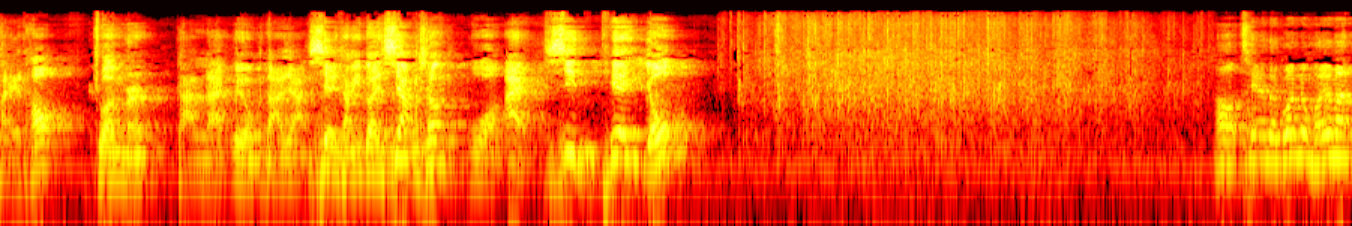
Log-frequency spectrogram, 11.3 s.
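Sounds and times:
speech: 0.0s - 5.8s, 10.1s - 11.2s
audience applauding crosstalk performers at a New Year show: 6.0s - 10.3s.

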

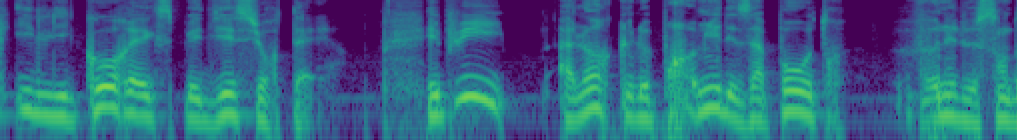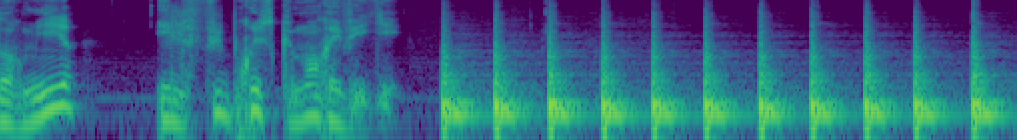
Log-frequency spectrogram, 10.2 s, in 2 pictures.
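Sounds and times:
speech: 0.1s - 7.2s
firm knocking on a door: 7.3s - 10.1s.

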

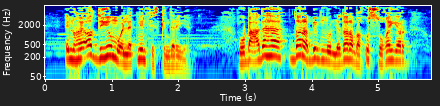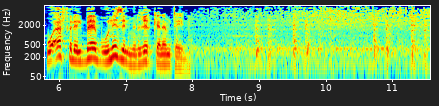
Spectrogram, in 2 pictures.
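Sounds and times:
speech: 0.3s - 2.2s, 2.9s - 8.2s
train rumbling on rails: 7.9s - 11.5s
wheels clacking on track joints: 10.6s - 11.5s.

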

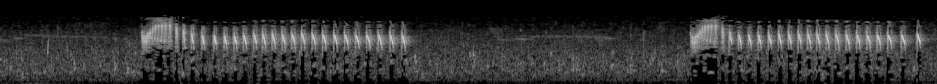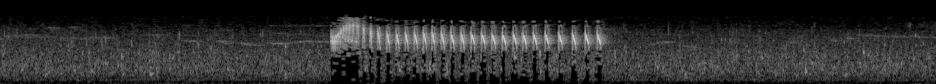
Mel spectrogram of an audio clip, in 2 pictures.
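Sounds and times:
zebra finch trilling: 1.4s - 4.1s, 6.9s - 9.2s, 12.7s - 15.4s.

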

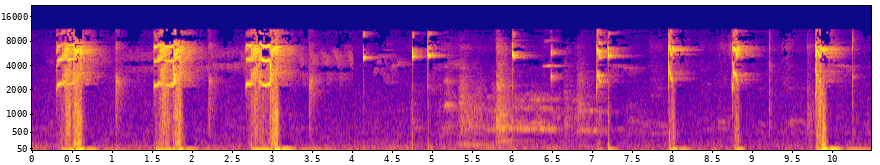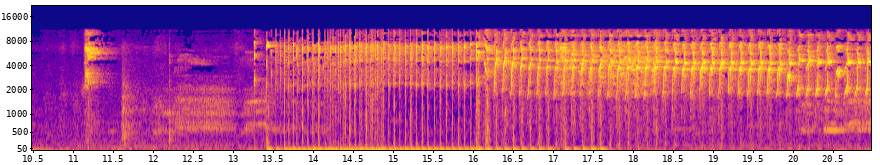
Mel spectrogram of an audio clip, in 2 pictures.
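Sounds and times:
lovebird chirping and trilling: 0.3s - 5.4s, 6.5s - 9.1s, 11.1s - 11.5s, 13.3s - 20.9s.

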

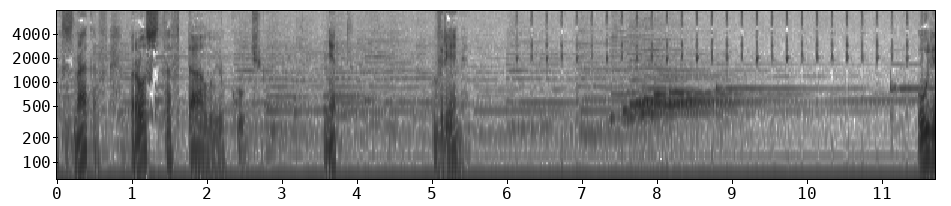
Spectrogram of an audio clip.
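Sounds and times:
speech: 0.2s - 2.9s, 3.6s - 4.0s, 5.0s - 5.5s, 11.5s - 11.7s
clockwork bomb in a sardine tin ticking: 6.0s - 11.7s.

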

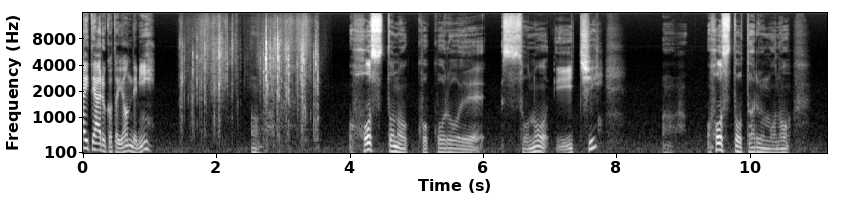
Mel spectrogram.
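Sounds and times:
speech: 0.0s - 1.2s, 2.5s - 2.8s, 4.0s - 8.1s, 8.7s - 10.9s
sheet of paper crinkling as it is unfolded: 1.5s - 3.6s.

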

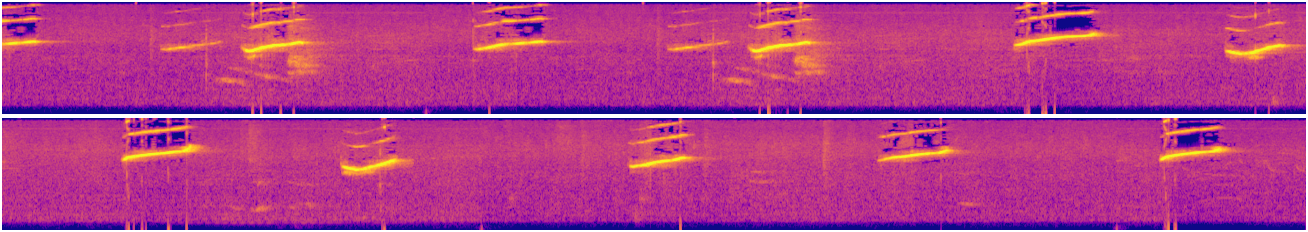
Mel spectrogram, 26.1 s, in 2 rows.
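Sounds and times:
female Oriental magpie-robin whistled notes: 1.6s - 3.2s, 4.8s - 5.6s, 6.7s - 8.2s, 10.2s - 11.1s, 12.3s - 13.0s, 14.3s - 15.1s, 16.5s - 17.2s, 19.4s - 20.1s, 21.8s - 22.8s, 24.6s - 25.4s.

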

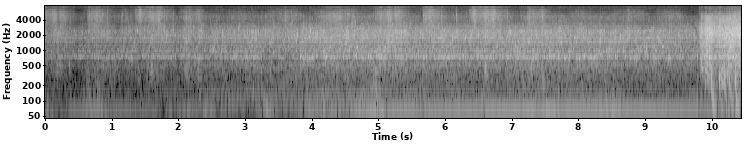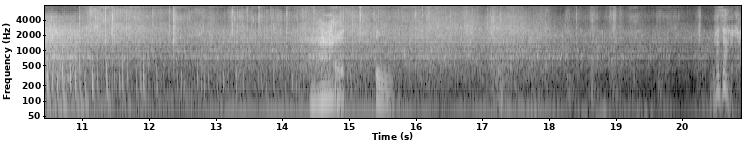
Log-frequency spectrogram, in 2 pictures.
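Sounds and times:
steady low hum: 0.0s - 20.5s
startled large wild boar crashing through brush at the water's edge: 9.9s - 19.2s
rustle: 11.1s - 19.2s.

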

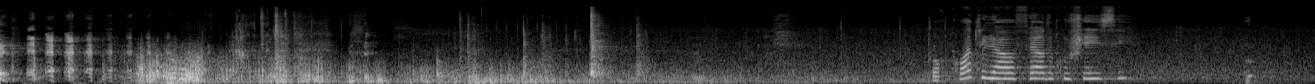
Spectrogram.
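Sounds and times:
speech: 0.0s - 1.3s, 9.3s - 11.4s
laughter: 0.0s - 1.7s
steady dense rain hissing: 0.0s - 13.1s
low thunder rumble: 1.0s - 12.8s
sharp cracks and knocks: 1.4s - 9.6s.

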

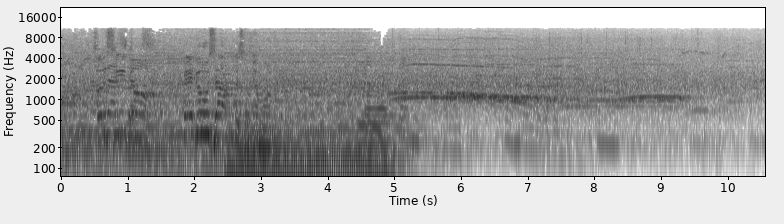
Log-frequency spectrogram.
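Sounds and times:
crowd applause and cheering at a cumbia performance: 0.0s - 10.5s
speech: 1.0s - 3.4s, 4.5s - 5.0s
high whoop or whistle: 4.9s - 10.5s.

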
